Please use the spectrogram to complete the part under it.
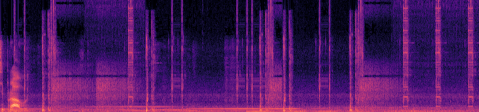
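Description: Static hisses in short bursts.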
